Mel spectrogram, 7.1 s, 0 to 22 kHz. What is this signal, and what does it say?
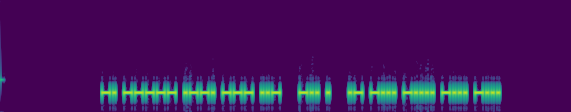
Morse code, heard as a keyed tone, about 36 wpm, 700 Hz. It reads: N0POU DE AB6BB
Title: USA Callsign DE Callsign - 5 Characters - 35wpm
